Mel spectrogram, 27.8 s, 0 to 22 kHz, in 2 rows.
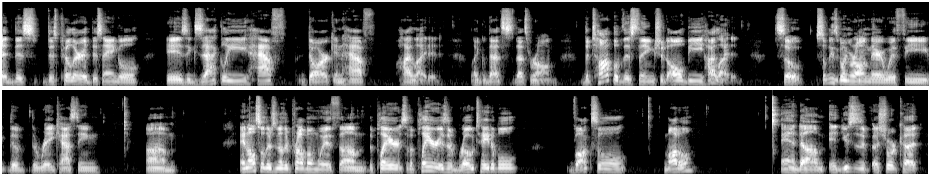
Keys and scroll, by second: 0.0 typing, 6.4-9.4 typing, 10.9-13.6 typing, 15.2 typing, 16.5-19.9 typing, 20.9 v, 23.6-24.2 typing, 25.4-27.8 typing.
